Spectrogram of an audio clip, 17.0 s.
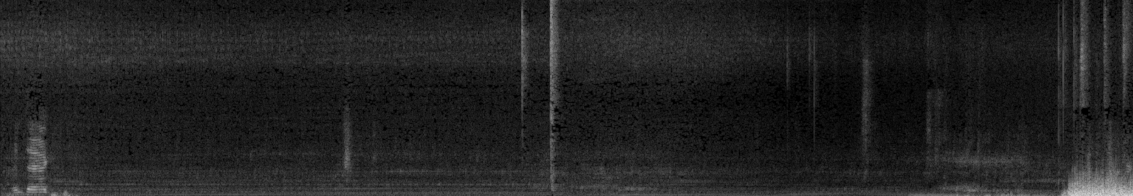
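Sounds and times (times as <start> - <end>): car engine idling: 0.0 - 17.0
sharp clicks: 15.8 - 17.0.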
